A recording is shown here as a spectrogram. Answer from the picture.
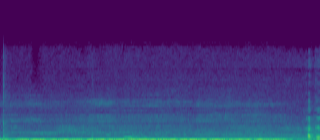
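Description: A steady low rumble with a faint hiss above it, unchanging until speech resumes at the very end.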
